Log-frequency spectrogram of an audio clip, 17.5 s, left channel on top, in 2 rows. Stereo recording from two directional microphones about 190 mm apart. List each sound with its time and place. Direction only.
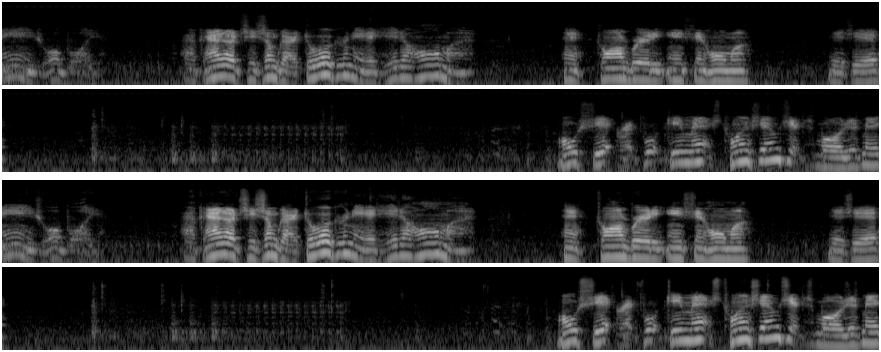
0.0 s music: 30° right (ahead or behind)
1.8 s speech: 30° right (ahead or behind)
14.3 s speech: 30° right (ahead or behind)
